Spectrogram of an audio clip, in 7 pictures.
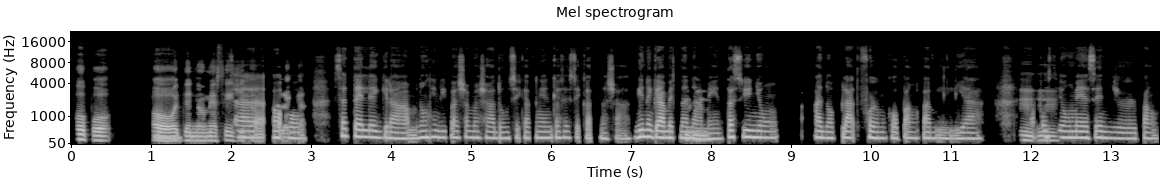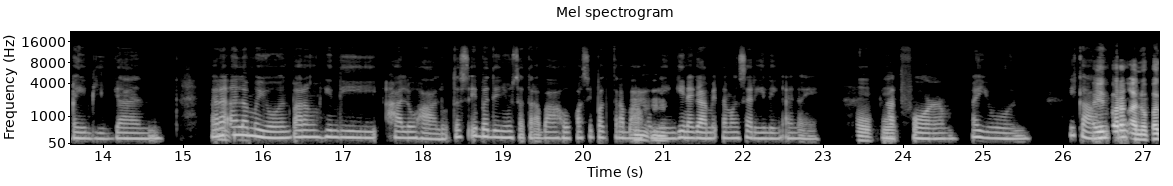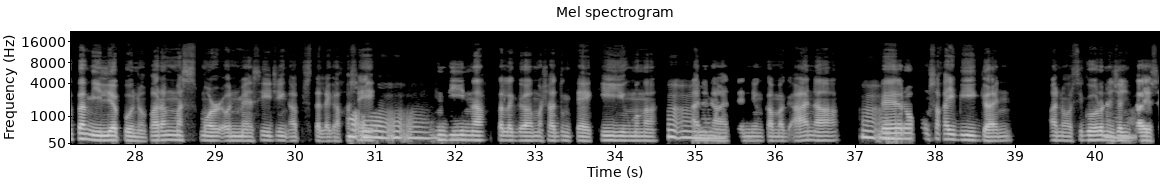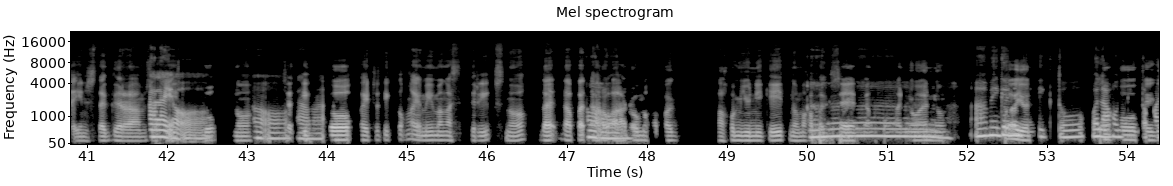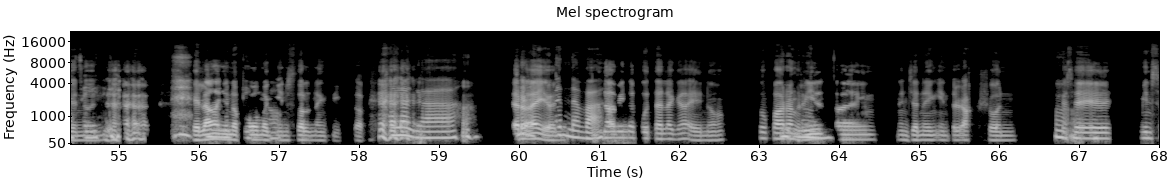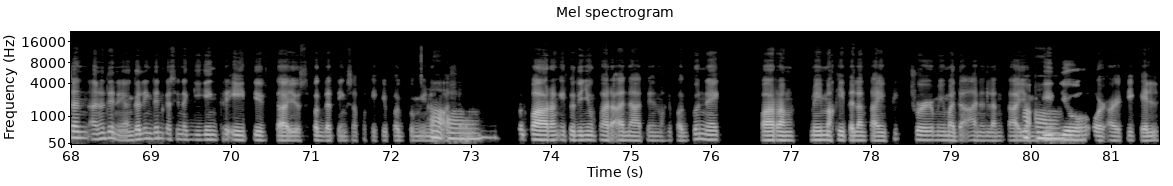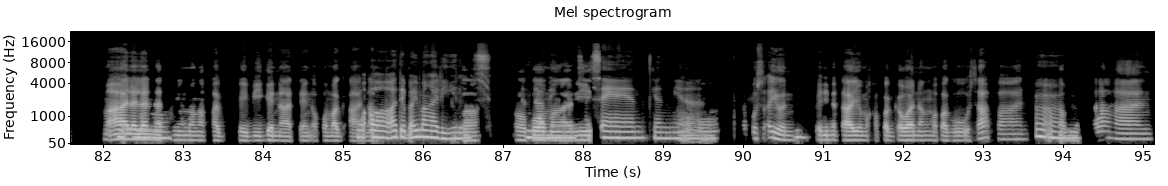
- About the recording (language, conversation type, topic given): Filipino, unstructured, Paano ka natutulungan ng social media na makipag-ugnayan sa pamilya at mga kaibigan?
- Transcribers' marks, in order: drawn out: "Ah"; laugh; chuckle; laugh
